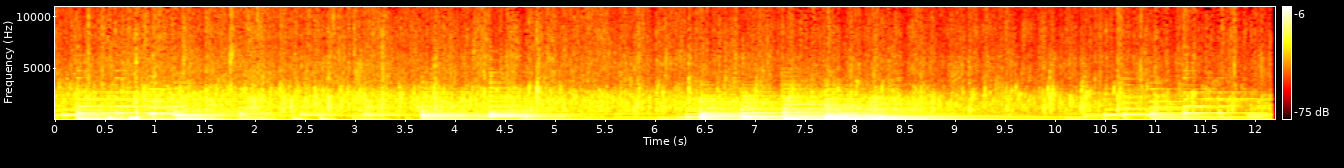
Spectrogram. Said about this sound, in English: Let's give that hand clap of praise unto the Lord.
